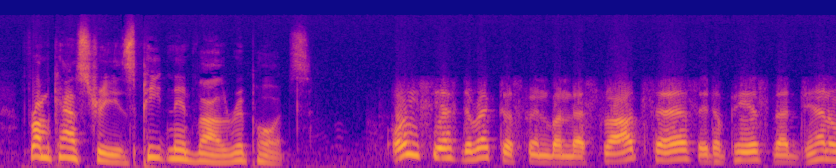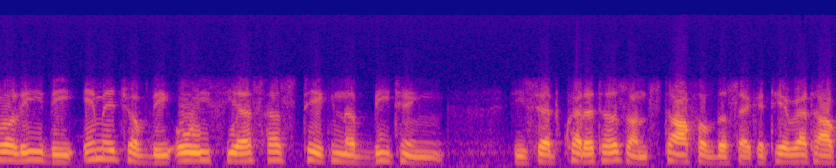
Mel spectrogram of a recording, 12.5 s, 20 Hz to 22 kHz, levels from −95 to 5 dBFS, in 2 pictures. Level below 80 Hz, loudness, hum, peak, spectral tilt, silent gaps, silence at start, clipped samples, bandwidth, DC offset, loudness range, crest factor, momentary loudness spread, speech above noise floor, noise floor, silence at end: -58 dBFS; -22 LUFS; none; -4 dBFS; -5.5 dB/octave; none; 0.25 s; under 0.1%; 15 kHz; under 0.1%; 2 LU; 18 dB; 7 LU; 34 dB; -56 dBFS; 0 s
